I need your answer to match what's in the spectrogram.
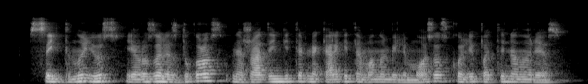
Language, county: Lithuanian, Kaunas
